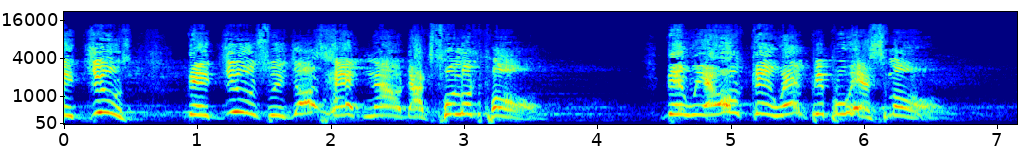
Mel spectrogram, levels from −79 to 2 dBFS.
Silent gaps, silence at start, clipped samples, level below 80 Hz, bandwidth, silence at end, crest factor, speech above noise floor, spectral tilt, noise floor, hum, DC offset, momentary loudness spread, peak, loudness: none; 0 s; under 0.1%; -72 dBFS; 14 kHz; 0.55 s; 20 dB; 34 dB; -2 dB/octave; -57 dBFS; none; under 0.1%; 6 LU; -4 dBFS; -22 LUFS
